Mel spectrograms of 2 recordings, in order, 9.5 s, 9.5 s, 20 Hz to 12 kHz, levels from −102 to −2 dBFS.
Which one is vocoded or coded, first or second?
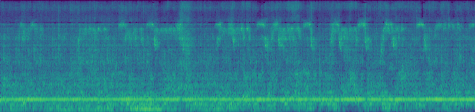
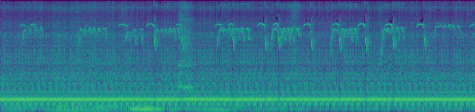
first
